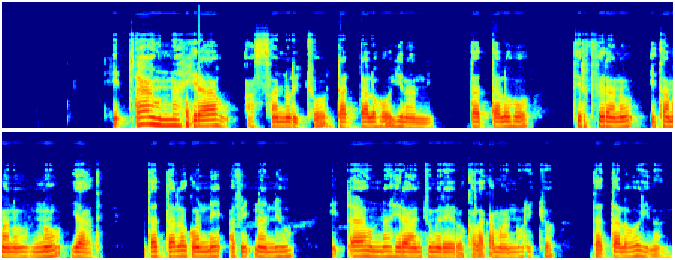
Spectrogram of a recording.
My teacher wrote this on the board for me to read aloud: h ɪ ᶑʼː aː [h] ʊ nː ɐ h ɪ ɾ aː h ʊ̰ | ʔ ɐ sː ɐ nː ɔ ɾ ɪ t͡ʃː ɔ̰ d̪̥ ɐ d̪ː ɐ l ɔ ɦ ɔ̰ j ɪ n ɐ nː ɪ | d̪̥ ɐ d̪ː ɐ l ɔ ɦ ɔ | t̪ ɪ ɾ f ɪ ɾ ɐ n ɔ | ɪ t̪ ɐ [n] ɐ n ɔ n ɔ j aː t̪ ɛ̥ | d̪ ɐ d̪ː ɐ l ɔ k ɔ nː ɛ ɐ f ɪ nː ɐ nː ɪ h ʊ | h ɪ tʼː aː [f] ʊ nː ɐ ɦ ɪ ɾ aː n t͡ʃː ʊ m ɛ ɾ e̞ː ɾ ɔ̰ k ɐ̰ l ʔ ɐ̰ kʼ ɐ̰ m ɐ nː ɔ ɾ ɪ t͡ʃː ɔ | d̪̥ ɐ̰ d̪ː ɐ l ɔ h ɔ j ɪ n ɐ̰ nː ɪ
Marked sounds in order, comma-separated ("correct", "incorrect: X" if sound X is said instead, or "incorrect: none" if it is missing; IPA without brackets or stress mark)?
correct, incorrect: m, incorrect: h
